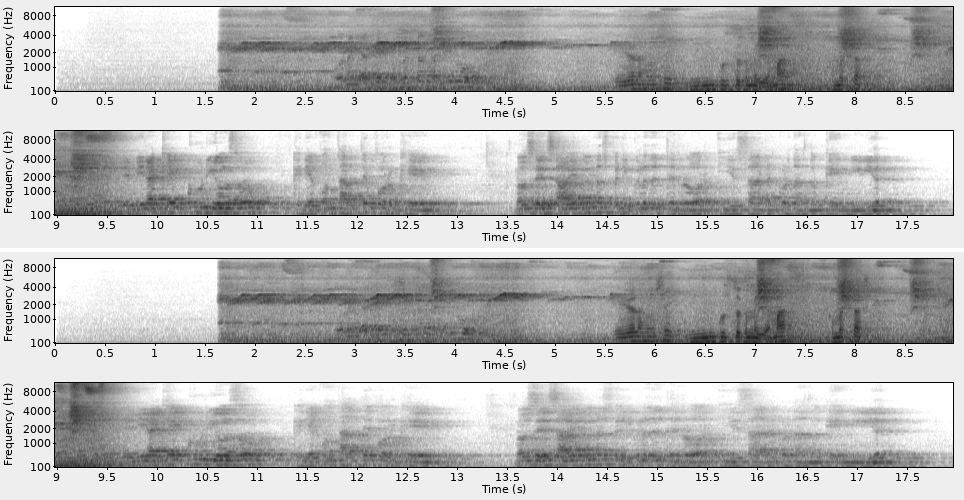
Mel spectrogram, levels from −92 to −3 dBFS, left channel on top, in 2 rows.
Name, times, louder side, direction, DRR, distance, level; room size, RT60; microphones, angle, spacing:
sound 1, 1.6-9.5, right 2 dB, 65° right, 1.5 m, -26 dB
voice 1, 2.8-4.2 8.6-12.8 13.6-17.2, left 1 dB, 75° left, -2 dB, 2.7 m, -35 dB
voice 2, 5.6-7.5 7.7-8.2, right 3 dB, 90° right, 11 dB, 0.6 m, -25 dB
11.5 x 9.8 x 3.7 m, 1.4 s
head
